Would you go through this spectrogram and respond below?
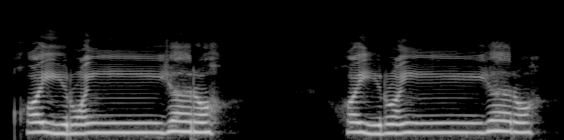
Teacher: अब देखिए रॉ, रॉ के ऊपर 2 ज़बर है, इसको हमने या के साथ मिलाना है, गुन्ना के साथ अदगाम करेंगे।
